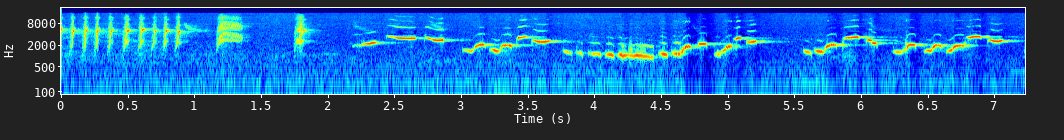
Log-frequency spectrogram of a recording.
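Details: White-rumped shama song fill, played to make other shamas sing: a rapid high ticking trill and harsh bursts open into a long varied chain of liquid whistled notes leaping up and down.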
